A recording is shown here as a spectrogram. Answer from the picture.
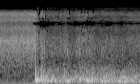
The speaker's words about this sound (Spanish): ¿Cómo llueve?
